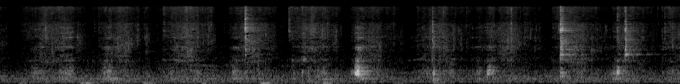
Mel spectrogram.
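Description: A hand squeezing and kneading sliced onion, tomato, spice powders and coconut oil together in an aluminium pressure cooker: irregular wet squishing and crackling, with a few sharper clicks, the loudest about three and a half seconds in.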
